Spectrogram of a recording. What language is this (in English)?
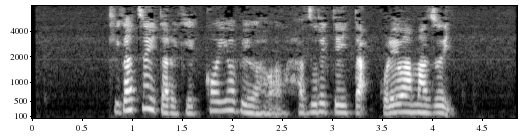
Japanese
